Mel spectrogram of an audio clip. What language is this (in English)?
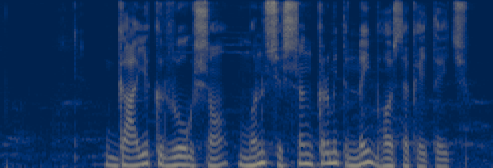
Maithili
